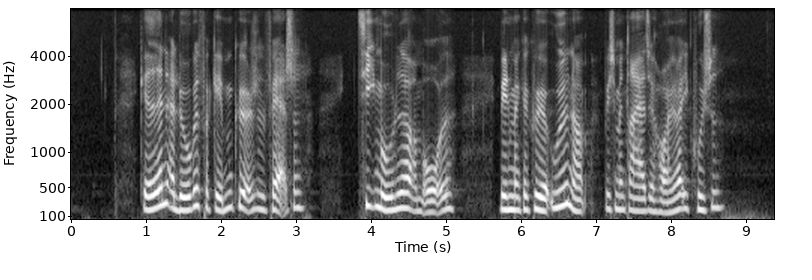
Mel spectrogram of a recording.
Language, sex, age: Danish, female, 66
